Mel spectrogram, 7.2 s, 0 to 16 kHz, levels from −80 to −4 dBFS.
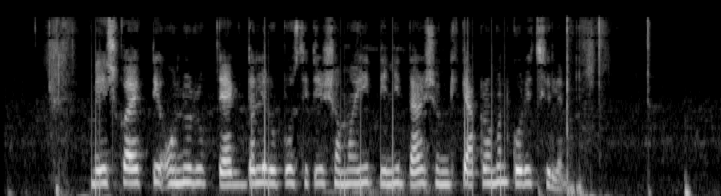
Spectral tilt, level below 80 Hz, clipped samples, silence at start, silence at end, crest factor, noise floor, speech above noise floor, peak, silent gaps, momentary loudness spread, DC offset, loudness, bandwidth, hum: -3.5 dB/octave; -48 dBFS; under 0.1%; 0.5 s; 0.3 s; 18 dB; -47 dBFS; 24 dB; -6 dBFS; none; 19 LU; under 0.1%; -23 LUFS; 11.5 kHz; none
